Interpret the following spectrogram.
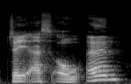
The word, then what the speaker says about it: JSON: But this in fact is called JSON, JS O N, but pronounced JSON.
